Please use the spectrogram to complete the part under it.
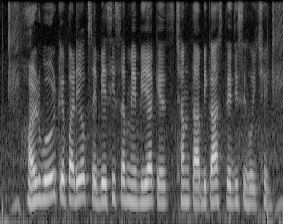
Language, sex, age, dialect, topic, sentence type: Magahi, male, 18-24, Western, agriculture, statement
